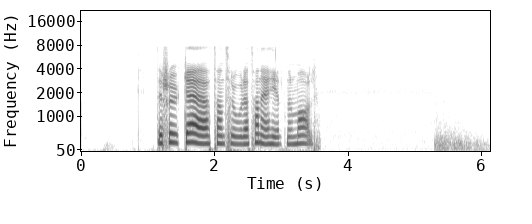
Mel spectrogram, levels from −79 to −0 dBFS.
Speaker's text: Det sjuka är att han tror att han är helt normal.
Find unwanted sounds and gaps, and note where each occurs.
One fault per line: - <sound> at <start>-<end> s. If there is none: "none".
none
